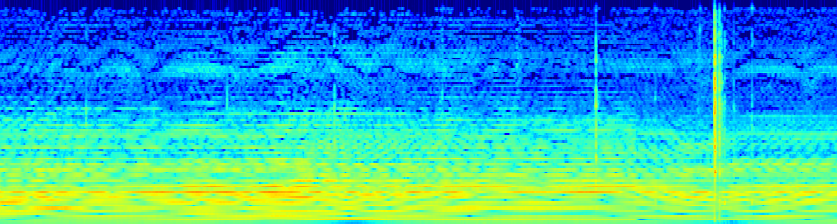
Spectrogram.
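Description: Harmonium holding one steady reedy chord as a drone, with no melody or rhythm. A single sharp knock sounds near the end.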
